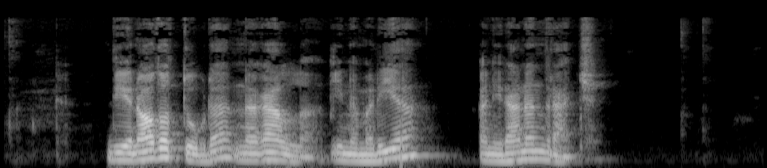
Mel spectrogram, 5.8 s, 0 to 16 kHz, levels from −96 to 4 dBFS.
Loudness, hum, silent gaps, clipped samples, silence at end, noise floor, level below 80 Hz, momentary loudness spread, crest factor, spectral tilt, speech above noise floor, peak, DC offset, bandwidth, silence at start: -24 LUFS; none; none; under 0.1%; 1.3 s; -81 dBFS; -60 dBFS; 15 LU; 22 dB; -6.5 dB/octave; 58 dB; -4 dBFS; under 0.1%; 11.5 kHz; 0.8 s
